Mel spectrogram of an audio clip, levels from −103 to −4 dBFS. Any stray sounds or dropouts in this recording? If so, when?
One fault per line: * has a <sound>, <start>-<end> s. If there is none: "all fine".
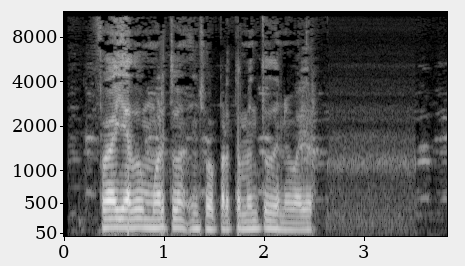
all fine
